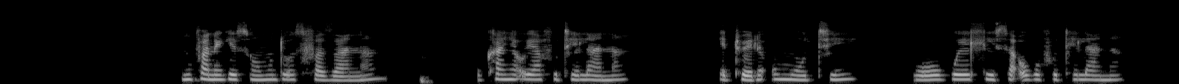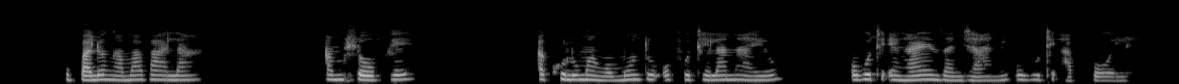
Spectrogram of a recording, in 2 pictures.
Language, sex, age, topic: North Ndebele, female, 36-49, health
